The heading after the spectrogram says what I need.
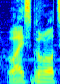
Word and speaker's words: Weißbrot: We got Weißbrot and Schwarzbrot. So white bread and black bread. That that weird looking B is pronounced like an S, right?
